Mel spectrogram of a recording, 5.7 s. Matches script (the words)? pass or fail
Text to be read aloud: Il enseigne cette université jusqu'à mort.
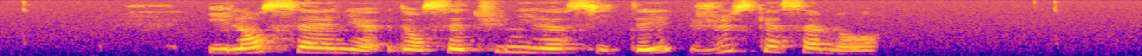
fail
